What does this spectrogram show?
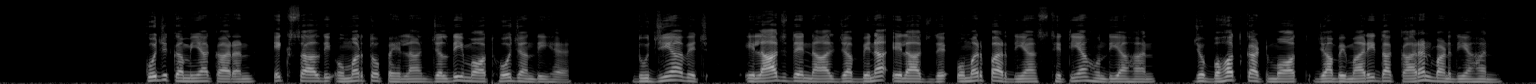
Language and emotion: Punjabi, neutral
